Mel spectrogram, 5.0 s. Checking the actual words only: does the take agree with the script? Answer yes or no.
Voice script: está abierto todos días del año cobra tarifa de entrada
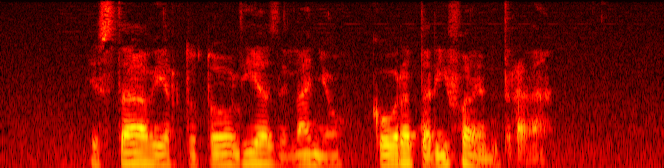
yes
